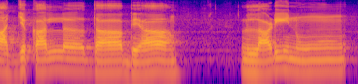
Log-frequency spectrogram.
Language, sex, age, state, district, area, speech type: Punjabi, male, 30-45, Punjab, Fatehgarh Sahib, urban, spontaneous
